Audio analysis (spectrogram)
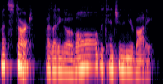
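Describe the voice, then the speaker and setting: Low husky guy talking you through a relaxation meditation, soft and calm, drifts into whispers. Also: moderate pace. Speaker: meditation guide.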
